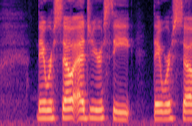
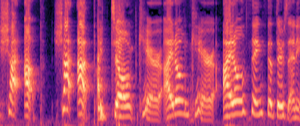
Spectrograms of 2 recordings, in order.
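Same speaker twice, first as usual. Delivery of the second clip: louder, higher furious "shut up"; higher, louder dismissive rant; angry shouting; 5 semitones higher, 7 dB louder than usual. Retold or imitated. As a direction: tell him off, loud and fed up. Retold rant at the villain.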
